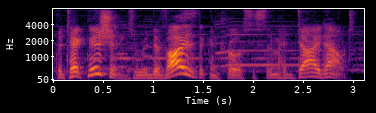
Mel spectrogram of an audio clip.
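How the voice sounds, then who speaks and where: A man reading a scripted first-person story as a dramatic narrator, in a theatrical, deliberate manner. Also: mid-range voice, big pitch swings, over music.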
